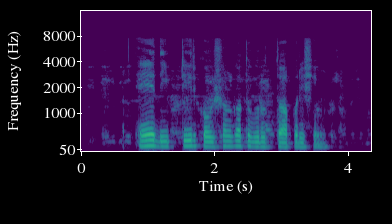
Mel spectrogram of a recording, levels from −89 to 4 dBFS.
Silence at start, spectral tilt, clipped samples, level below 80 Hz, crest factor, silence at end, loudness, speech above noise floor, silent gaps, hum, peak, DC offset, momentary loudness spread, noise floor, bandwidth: 0.7 s; -6.5 dB/octave; under 0.1%; -78 dBFS; 18 dB; 0.65 s; -38 LUFS; 34 dB; none; none; -20 dBFS; under 0.1%; 13 LU; -72 dBFS; 7.6 kHz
